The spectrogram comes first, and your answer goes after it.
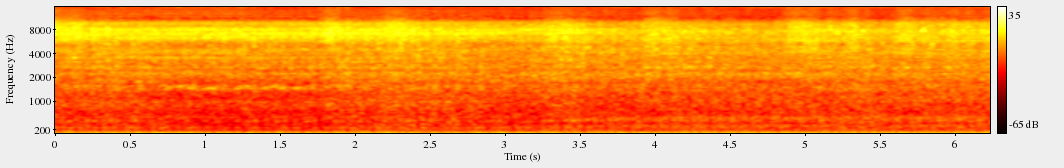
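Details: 1972 GMC 1-ton ramp truck, 454 Chevy big-block, TH400, revived after 27 years, fuel pump reconnected: deep steady idle with an even beat, no knocks or ticks; oil pressure pegged, running healthy.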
